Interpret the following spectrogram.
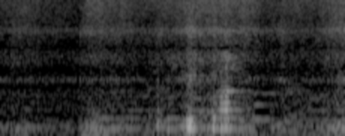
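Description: Near silence: room tone, with a very faint, brief hum about halfway through.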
